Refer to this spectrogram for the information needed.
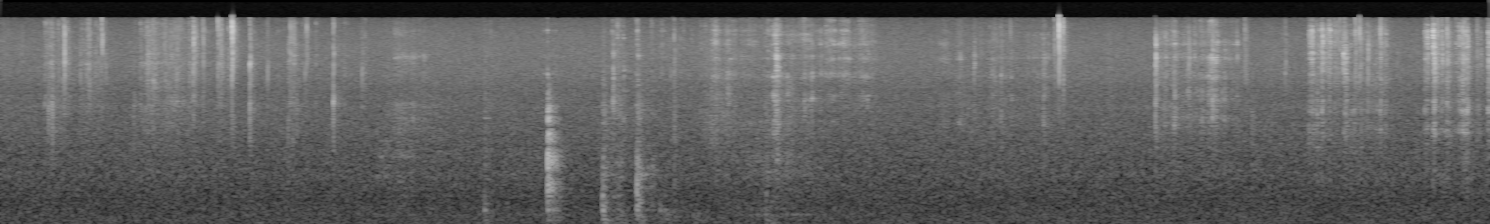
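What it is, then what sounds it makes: Small river pebbles. A thin wooden rake handle taps and pokes a handful of small, solid, polished river pebbles of mixed colours held in an open palm, making them click against each other. Bright, short clicks and soft rattles come at an irregular pace over a quiet hiss, with the sharpest clicks clustered near the middle.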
